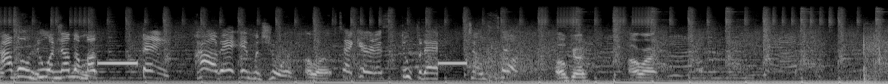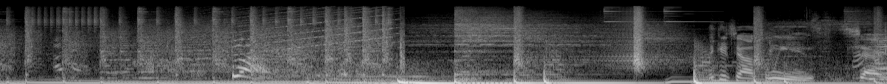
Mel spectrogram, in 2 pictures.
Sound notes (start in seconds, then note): 0.8 beep; 4.3 beep; 11.2 yells; 13.6 upbeat music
